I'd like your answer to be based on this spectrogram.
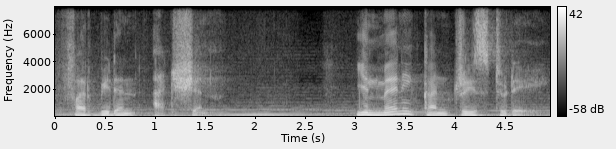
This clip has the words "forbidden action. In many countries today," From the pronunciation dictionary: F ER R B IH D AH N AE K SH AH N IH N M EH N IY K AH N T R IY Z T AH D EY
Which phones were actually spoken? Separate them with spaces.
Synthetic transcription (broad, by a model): F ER R B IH D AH N AE K SH AH N IH N M EH N IY K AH N T R IY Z T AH D EY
